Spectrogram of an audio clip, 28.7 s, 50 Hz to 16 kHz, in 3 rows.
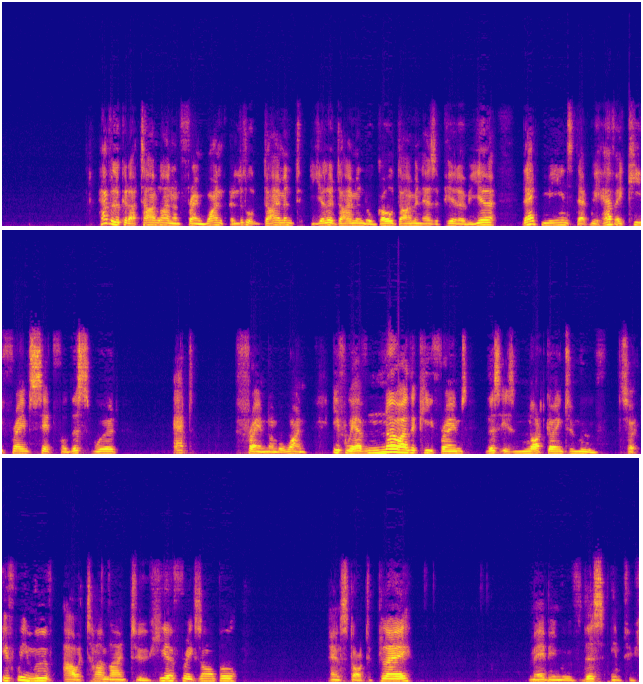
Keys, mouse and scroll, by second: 20.7 click, 25.4 click, 26.2 click, 27.8 g, 28.1 y.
